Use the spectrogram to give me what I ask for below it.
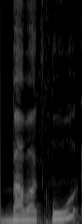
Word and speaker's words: Barbecue: Barbecue. Pero Babacú es como se pronuncia en el...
